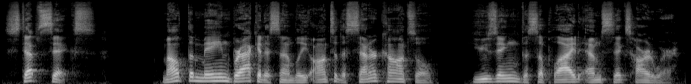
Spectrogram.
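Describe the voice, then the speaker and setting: A man reading a scripted step-by-step tutorial, addressing the viewer directly in a clear instructional manner. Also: medium pitch, expressive, normal speed, a bit bright. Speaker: instructional video narrator.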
